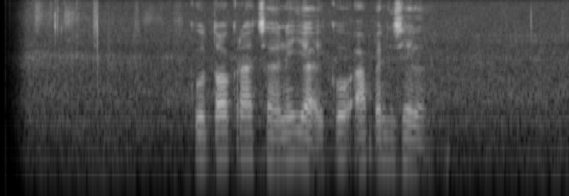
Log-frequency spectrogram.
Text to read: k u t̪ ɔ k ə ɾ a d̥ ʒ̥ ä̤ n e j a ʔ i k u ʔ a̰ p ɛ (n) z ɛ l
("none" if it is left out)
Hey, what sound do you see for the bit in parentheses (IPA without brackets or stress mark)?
n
